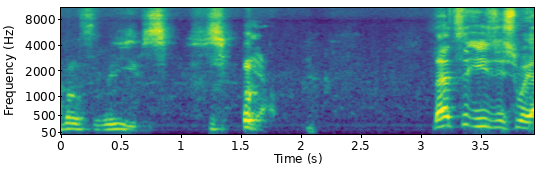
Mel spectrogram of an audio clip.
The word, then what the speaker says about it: Reeve: Sean did say it right, but I just want to let people know if there's an S in the first name, there's no S in the last. So, it's Christopher Reev, George Reeves.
